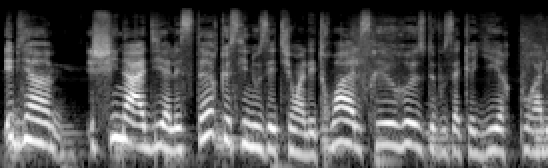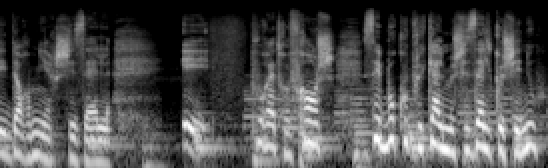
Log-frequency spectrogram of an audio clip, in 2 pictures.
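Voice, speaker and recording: Actress as a mid-pitched, caring cartoon mum. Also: female voice, animated, moderate pace, soft background music, natural voice. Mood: diplomatic. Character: caring, sensible elephant mother. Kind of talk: French cartoon dubbing.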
